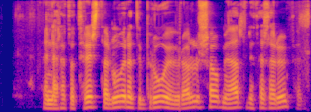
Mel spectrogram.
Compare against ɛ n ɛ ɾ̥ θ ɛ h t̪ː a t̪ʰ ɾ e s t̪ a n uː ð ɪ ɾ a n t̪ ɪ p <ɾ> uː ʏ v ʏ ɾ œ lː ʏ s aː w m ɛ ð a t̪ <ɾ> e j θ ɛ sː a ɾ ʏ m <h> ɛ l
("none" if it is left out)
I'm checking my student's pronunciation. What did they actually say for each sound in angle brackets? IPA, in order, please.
ɾ, ɾ, f

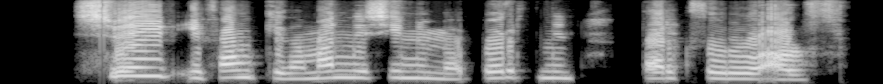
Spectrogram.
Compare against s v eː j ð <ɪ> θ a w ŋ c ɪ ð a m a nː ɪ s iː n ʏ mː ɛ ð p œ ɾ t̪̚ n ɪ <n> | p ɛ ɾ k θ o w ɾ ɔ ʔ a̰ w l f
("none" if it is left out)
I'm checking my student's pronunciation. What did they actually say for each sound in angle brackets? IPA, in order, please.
i, n

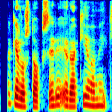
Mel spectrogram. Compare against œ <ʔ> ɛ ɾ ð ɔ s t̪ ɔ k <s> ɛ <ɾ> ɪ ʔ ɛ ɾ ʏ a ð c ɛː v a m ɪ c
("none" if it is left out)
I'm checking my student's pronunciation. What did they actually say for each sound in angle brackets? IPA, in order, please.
c, s, ɾ

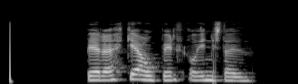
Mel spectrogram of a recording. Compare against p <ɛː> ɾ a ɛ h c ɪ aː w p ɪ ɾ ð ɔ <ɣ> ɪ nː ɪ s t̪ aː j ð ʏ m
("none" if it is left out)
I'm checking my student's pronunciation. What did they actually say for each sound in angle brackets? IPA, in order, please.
ɛː, ɣ

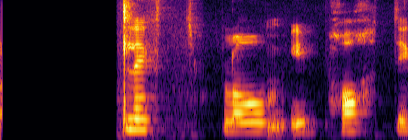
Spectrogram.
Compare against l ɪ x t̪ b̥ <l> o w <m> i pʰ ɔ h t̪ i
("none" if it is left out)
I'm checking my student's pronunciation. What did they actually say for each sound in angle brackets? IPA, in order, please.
l, m

